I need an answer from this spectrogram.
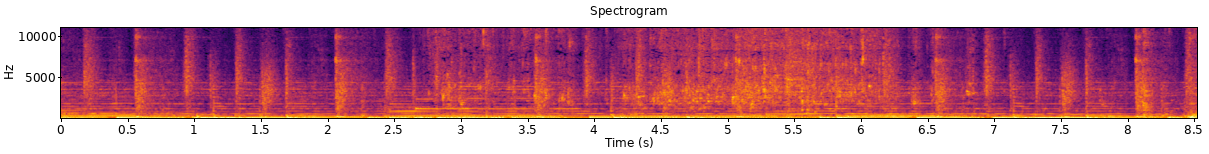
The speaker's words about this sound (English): go ahead and carefully pour the chicken stock into the pot.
